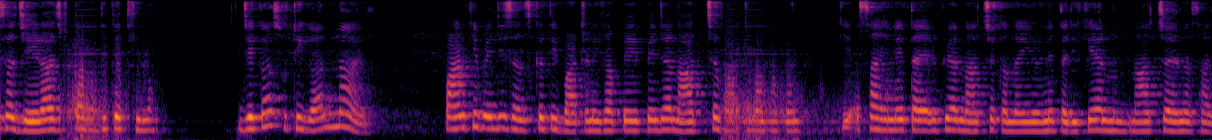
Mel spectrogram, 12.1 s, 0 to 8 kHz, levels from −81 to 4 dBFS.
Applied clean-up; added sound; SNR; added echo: neural separator model SepFormer DNS4.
